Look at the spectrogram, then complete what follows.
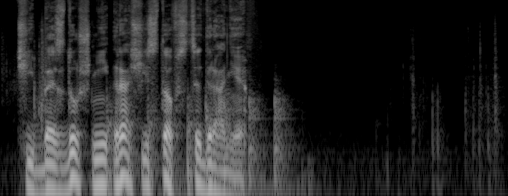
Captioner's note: door knocking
